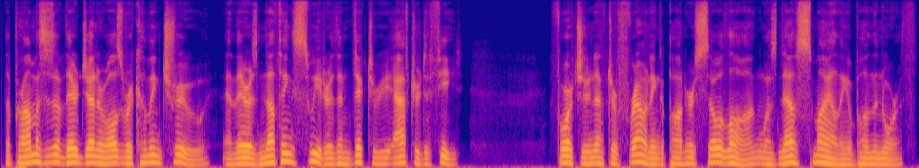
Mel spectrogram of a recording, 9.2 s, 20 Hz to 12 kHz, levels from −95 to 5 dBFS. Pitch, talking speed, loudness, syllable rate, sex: 120 Hz, 195 wpm, -18 LUFS, 6.2 syllables/s, male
